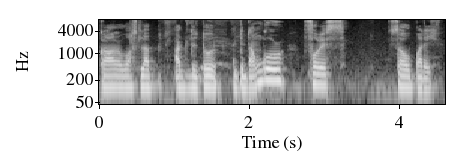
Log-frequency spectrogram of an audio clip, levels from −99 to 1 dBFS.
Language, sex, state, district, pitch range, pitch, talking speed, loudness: Nagamese, male, Nagaland, Kohima, 125-135 Hz, 130 Hz, 145 wpm, -17 LUFS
